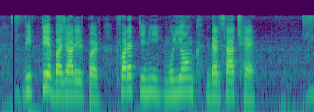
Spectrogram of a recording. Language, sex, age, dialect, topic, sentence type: Magahi, male, 25-30, Northeastern/Surjapuri, banking, statement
